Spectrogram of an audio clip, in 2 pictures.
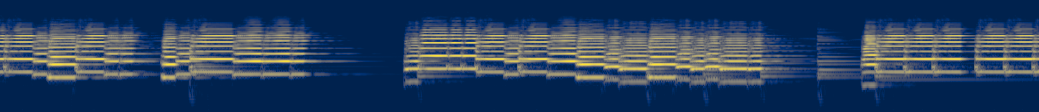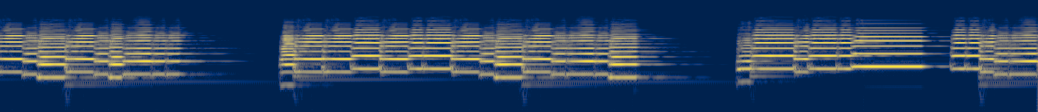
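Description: Trombone sound from score playback, playing a melody at a brisk tempo in phrases of several seconds, each ending in a short pause.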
